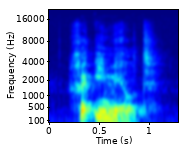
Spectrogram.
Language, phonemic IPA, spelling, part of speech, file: Dutch, /ɣəˈiːˌmeːlt/, ge-e-maild, verb, Nl-ge-e-maild.ogg
- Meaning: past participle of e-mailen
